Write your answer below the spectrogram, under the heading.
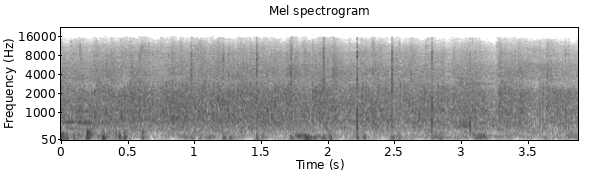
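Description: A crowd applauding steadily, dense overlapping claps sustained at an even loudness for the whole stretch, sounding fairly close like a room full of people clapping together.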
